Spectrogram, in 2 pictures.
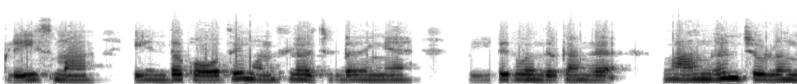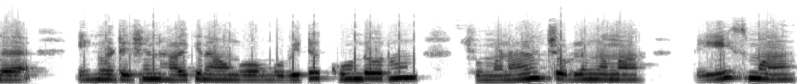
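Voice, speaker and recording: A man's voice: on the high side, steady tone, mellow, no room sound, muffled recording, lightly acted. A man playing a pleading young husband. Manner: pleading, coaxing, quick.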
